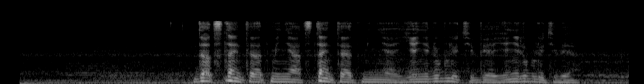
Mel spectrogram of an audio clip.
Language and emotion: Russian, angry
